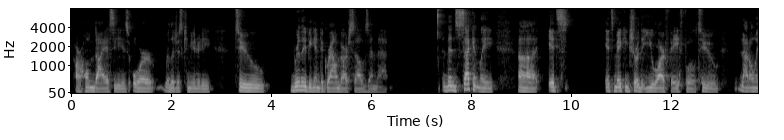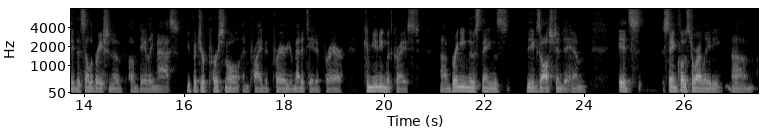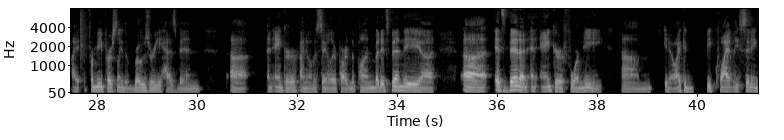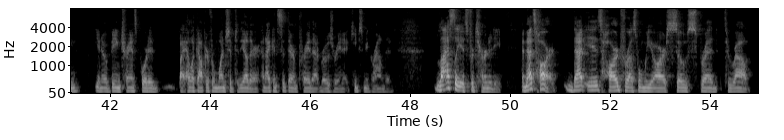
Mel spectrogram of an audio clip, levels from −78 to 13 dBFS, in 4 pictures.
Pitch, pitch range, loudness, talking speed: 110 Hz, 100-120 Hz, -28 LUFS, 160 wpm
